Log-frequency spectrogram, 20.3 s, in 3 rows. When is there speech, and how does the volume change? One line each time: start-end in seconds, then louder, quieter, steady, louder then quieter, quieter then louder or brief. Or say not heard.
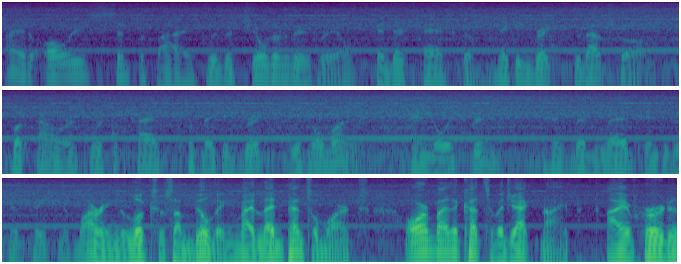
0.0-20.2 louder.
